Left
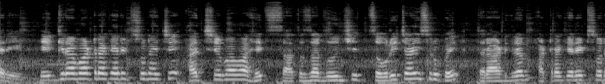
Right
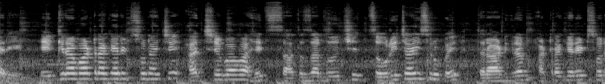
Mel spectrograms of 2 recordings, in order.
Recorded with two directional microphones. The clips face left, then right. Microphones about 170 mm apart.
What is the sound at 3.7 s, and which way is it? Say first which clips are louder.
Speech: left 4 dB; 40° left (ahead or behind).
